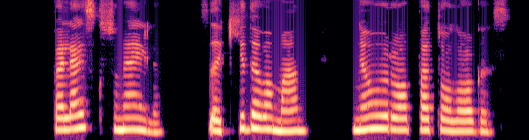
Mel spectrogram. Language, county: Lithuanian, Kaunas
